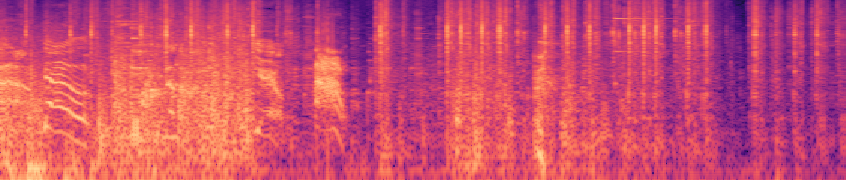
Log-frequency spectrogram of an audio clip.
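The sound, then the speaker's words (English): A faulty office chair collapses with a loud crashing clatter, accompanied by a brief vocal outburst, followed by several seconds of scattered rattling knocks and bangs that gradually thin out. “It seems chairs can collapse without any warning, which can cause many injuries.”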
